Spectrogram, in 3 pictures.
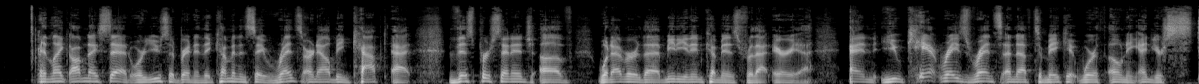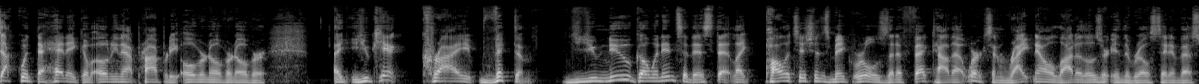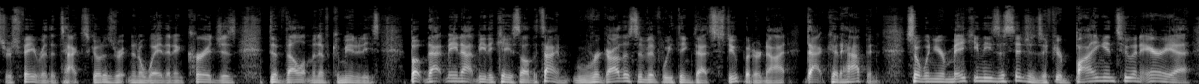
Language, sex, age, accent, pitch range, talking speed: English, male, 30-49, American, 105-140 Hz, 225 wpm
